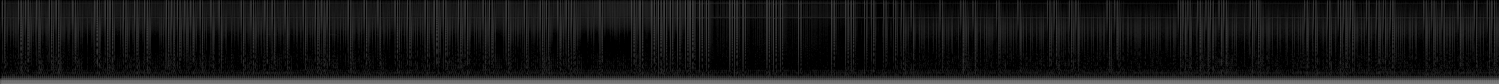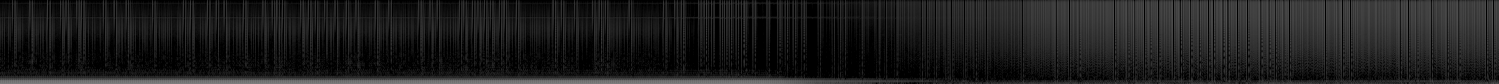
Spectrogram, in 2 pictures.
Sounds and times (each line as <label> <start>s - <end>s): Electromagnetic field recording of a USB Charger 0.0s - 29.9s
